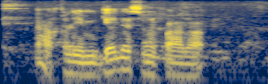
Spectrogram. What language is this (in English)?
Kabyle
